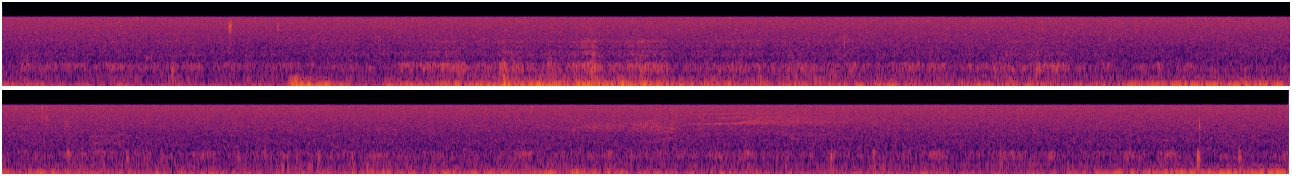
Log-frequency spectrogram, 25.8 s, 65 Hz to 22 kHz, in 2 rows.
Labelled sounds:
18.5	21.0	killer whale, 0.77 to 4.2 kHz

